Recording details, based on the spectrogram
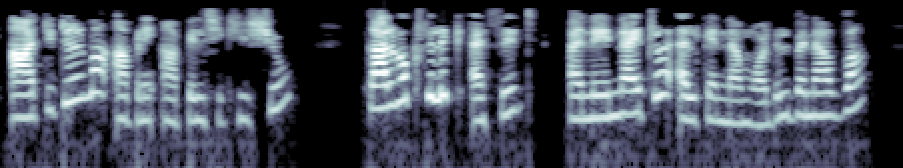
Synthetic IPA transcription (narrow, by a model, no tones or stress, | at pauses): aʈiʈəɾmãʔapɽiʔapilʃikʰiʃũ | kaɾbɔksilikɛsiɖ | ənenajʈɾoʔɛlkənːamɔɖəlbənaʋːa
